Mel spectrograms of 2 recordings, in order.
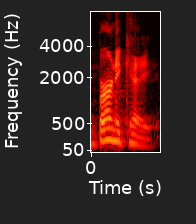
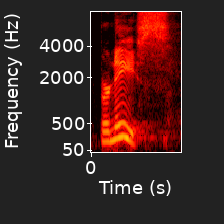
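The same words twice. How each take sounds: First: The name is said with its original Greek sounds. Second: The name is said with its usual American sounds. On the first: "her name is actually Bernice, is how you say it" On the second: "the American pronunciation"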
